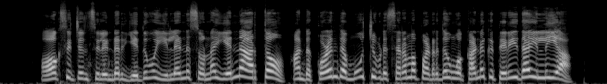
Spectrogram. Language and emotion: Tamil, angry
